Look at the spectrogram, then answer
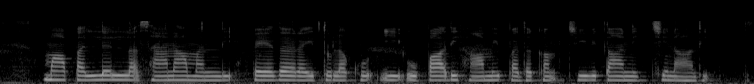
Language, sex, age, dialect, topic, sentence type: Telugu, female, 18-24, Southern, banking, statement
